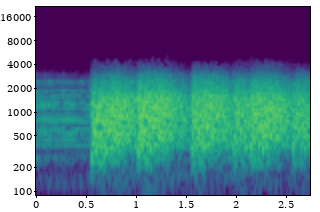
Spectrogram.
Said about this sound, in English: The Lone Ranger and Tonto saw the gunfire.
